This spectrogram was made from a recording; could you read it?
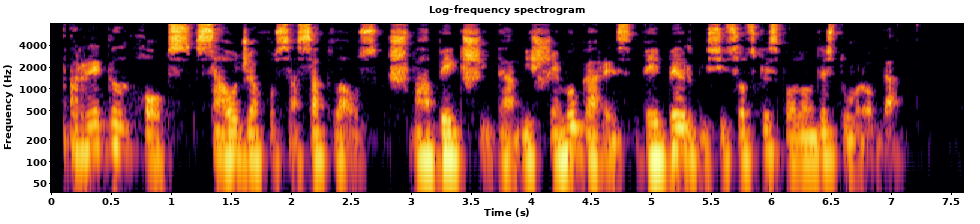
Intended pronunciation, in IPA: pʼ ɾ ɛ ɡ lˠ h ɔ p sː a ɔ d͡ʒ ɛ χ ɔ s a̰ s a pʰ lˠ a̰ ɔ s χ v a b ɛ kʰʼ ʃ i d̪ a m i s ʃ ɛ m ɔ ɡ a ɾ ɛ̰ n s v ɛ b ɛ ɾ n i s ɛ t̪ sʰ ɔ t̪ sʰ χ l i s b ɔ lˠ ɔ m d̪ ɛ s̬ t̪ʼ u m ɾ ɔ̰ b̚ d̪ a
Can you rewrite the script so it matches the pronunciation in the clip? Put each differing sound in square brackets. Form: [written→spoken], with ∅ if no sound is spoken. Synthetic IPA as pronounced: pʼ ɾ ɛ ɡ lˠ h ɔ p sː a ɔ d͡ʒ [ɛ→a] χ ɔ s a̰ s a pʰ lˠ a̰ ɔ s [χ→ʃ] v a b ɛ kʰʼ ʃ i d̪ a m i s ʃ ɛ m ɔ ɡ a ɾ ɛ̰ n s v ɛ b ɛ ɾ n i s [ɛ→i] t̪ sʰ ɔ t̪ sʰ χ l i s b ɔ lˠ ɔ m d̪ ɛ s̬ t̪ʼ u m ɾ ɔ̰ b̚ d̪ a

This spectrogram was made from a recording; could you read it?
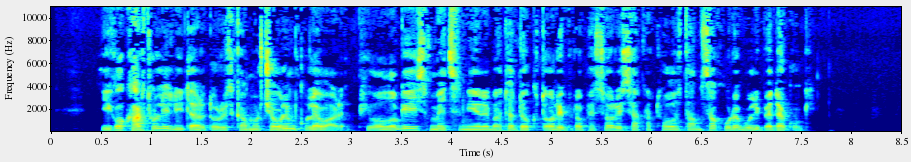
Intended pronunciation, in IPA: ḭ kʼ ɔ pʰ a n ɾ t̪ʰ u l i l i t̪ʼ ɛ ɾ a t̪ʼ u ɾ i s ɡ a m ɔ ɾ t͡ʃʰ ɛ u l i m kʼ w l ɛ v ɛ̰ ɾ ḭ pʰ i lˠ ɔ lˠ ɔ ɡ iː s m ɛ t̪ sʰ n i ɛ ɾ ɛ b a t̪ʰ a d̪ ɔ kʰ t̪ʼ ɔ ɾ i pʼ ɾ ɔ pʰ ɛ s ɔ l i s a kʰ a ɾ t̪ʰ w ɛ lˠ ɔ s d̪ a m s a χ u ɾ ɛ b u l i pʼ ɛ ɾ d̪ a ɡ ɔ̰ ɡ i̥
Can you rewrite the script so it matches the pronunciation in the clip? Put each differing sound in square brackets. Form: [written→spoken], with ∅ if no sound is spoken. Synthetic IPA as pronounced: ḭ [kʼ→qʼ] ɔ [pʰ→kʰ] a [n→∅] ɾ t̪ʰ u l i l i t̪ʼ ɛ ɾ a t̪ʼ u ɾ i s ɡ a m ɔ ɾ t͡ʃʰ ɛ u l i m kʼ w l ɛ v [ɛ̰→a̰] ɾ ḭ pʰ i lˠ ɔ lˠ ɔ ɡ iː s m ɛ t̪ sʰ n i ɛ ɾ ɛ b a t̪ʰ a d̪ ɔ kʰ t̪ʼ ɔ ɾ i pʼ ɾ ɔ pʰ ɛ s ɔ [l→ɾ] i s a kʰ a ɾ t̪ʰ w ɛ lˠ ɔ s d̪ a m s a χ u ɾ ɛ b u l i pʼ ɛ [ɾ→∅] d̪ a ɡ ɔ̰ ɡ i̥

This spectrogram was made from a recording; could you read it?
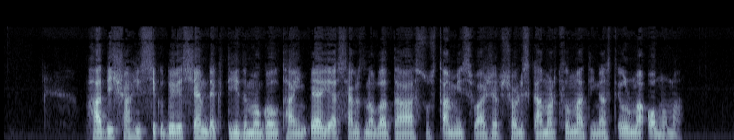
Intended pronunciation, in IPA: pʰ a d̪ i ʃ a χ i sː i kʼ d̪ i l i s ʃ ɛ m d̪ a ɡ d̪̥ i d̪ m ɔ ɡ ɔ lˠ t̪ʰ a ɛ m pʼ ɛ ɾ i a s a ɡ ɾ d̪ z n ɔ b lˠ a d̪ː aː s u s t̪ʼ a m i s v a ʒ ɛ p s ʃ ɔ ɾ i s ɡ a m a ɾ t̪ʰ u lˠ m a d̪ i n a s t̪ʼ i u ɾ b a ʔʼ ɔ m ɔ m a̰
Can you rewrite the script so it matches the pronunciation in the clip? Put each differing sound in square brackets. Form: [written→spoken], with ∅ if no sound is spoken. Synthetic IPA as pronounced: pʰ a d̪ i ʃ a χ i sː i kʼ d̪ i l i s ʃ ɛ m d̪ [a→ɛ] ɡ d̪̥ i d̪ m ɔ ɡ ɔ lˠ t̪ʰ a [ɛ→i] m pʼ ɛ ɾ i a s a ɡ ɾ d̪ z n ɔ b lˠ a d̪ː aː s u s t̪ʼ a m i s v a ʒ ɛ p s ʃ ɔ ɾ i s ɡ a m a ɾ t̪ʰ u lˠ m a d̪ i n a s t̪ʼ i u ɾ [b→m] a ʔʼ ɔ m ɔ m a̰

